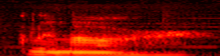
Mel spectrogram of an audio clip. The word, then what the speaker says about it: Lamar: the glamery lamar ruth lamar yes the accent is on the second syllable yes but i had mayor and it's mar you put the you put the accent on the wrong syllable glamorous all right um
